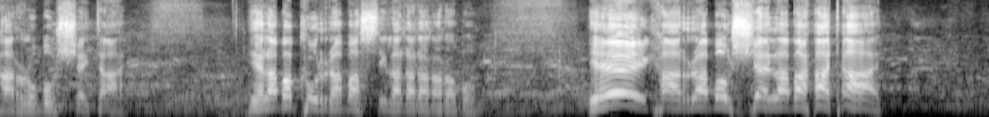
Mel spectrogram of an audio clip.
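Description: A middle-aged man speaks with animation into a microphone, heard through a loudspeaker.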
